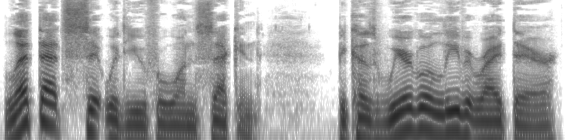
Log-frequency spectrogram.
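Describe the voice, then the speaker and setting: Speaking at a normal pace in an animated, lowish voice, a man narrates a scripted dramatic story. The recording is dry and studio-clean, and he takes the role of a suspenseful storyteller talking directly to the audience.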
